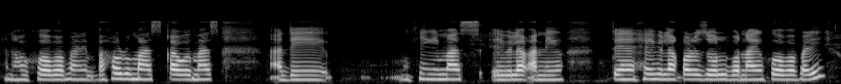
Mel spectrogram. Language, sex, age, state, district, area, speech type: Assamese, female, 45-60, Assam, Darrang, rural, spontaneous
